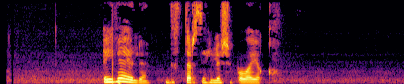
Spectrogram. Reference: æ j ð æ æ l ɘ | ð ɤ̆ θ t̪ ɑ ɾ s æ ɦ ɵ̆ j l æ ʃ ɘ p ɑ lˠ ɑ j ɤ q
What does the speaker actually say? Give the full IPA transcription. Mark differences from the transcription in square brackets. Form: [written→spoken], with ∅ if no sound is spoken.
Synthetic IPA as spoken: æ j ð æ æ l ɘ | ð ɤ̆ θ t̪ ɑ ɾ s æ ɦ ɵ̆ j l æ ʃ ɘ p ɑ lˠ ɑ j ɤ q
